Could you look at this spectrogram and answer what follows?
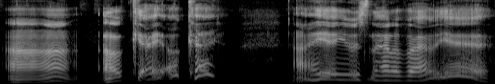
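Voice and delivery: high-pitched run of own sayings; signature catchphrases. Shown as a demonstration. Streamer mimicking sounds uniquely theirs, signature catchphrases. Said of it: "sounds that are uniquely you".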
